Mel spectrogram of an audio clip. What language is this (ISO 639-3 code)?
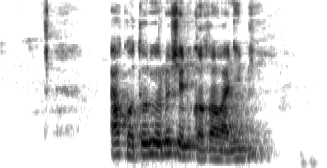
yor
